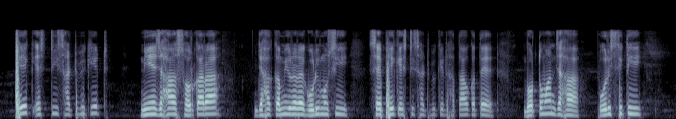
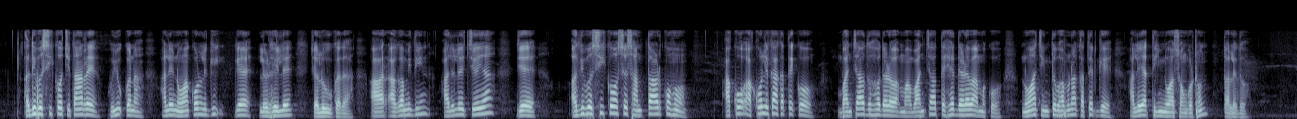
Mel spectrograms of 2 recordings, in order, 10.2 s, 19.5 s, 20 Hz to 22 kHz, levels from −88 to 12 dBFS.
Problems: none marked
